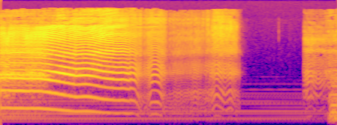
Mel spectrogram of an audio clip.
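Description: A baby cries loudly near midnight, refusing its mother's breast milk, a long wailing cry that falls in pitch, breaks off into brief sobbing catches, goes quiet for a moment, then starts wailing again.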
